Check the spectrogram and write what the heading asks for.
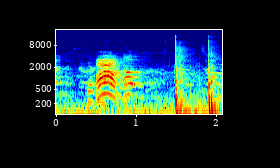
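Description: A volleyball struck by hand twice in quick succession, two sharp smacks near the end, with a player's shout before them.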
